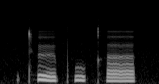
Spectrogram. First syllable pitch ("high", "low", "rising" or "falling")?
falling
